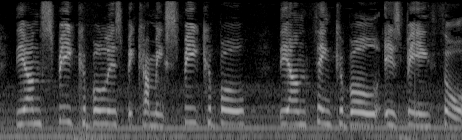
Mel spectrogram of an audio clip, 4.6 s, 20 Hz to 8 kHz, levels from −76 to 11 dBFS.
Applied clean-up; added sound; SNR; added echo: none; Bus; 13 dB; none.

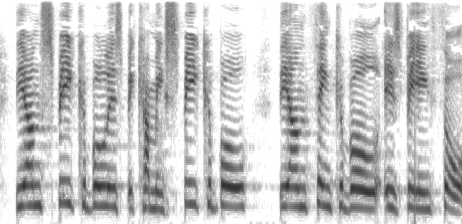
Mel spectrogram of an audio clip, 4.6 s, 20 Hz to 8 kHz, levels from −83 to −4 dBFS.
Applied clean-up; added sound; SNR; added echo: none; none; none; none.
